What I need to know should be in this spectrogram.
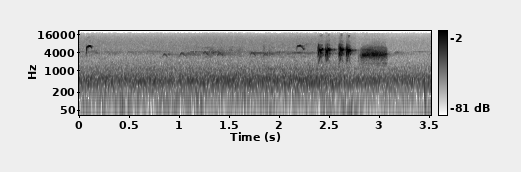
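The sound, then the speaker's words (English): A bird perched on dead branches gives a few high, sharp call notes: one short note at the start, then three quick clustered notes and a slightly longer one near the end, over a steady low background hiss. “Those call notes are given while perched, not while moving.”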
